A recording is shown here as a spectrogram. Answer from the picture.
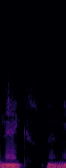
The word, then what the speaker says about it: Nagelsmann: That Nagelsmann, is that how you say his name? – Yeah, Julian Nagelsmann, yeah. – Yeah, Nagelsmann.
